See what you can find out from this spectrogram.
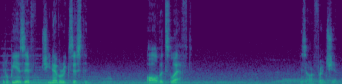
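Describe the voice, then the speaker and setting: An actor playing a confident, controlling mafia don in a video game cutscene. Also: male voice, mid-range voice, fairly even intonation, takes it slowly, music in the background, close to an everyday voice. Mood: coaxing control.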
